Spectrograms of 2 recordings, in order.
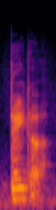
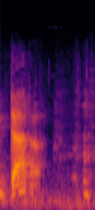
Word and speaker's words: Data: It is pronounced Data. Oh? You called me Data.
